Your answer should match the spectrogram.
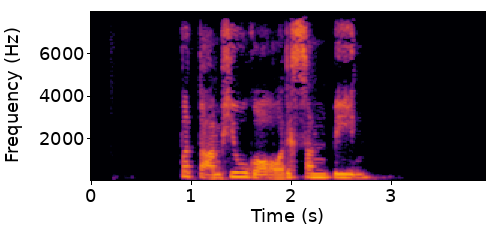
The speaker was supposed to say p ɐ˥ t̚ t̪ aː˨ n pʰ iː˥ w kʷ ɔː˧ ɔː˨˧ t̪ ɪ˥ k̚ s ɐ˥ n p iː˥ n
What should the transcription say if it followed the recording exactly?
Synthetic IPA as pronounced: p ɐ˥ t̚ t̪ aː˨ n pʰ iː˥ w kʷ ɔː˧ ɔː˨˧ t̪ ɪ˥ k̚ s ɐ˥ n p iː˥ n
